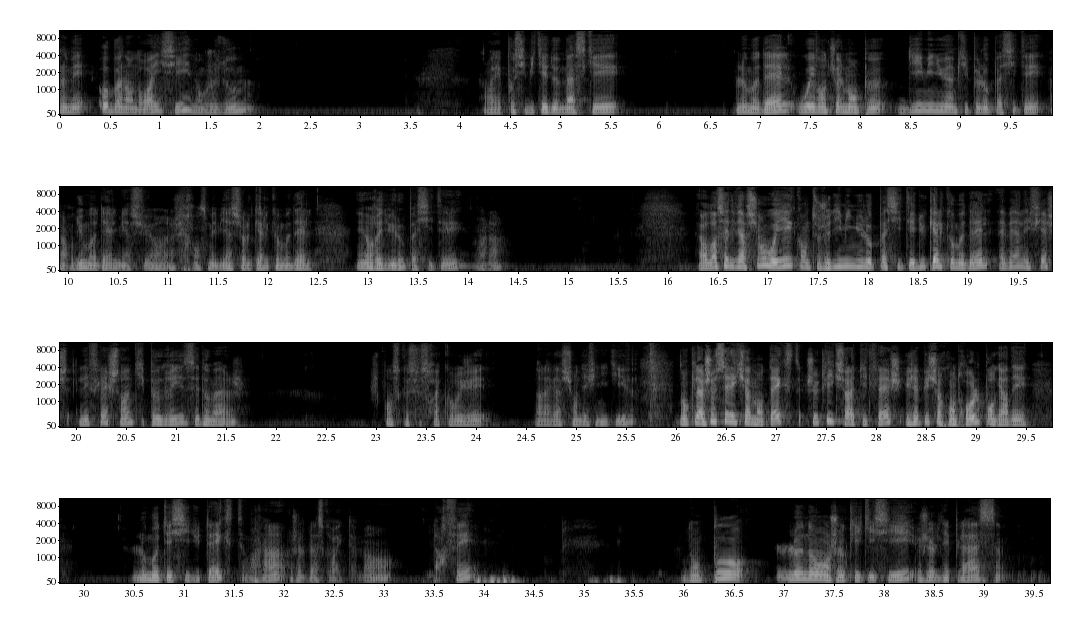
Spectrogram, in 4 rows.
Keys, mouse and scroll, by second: 1.4 middle click, 2.3-3.5 drag, 4.8-7.1 drag, 8.7-10.2 drag, 10.7 click, 12.6-14.2 drag, 15.0 click, 15.4 middle click, 22.2 click, 24.1 click, 27.5-32.0 drag, 32.5-33.9 drag, 33.9 KP_Subtract, 35.8 middle click, 36.5 click, 37.3 click, 38.1-39.6 drag.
